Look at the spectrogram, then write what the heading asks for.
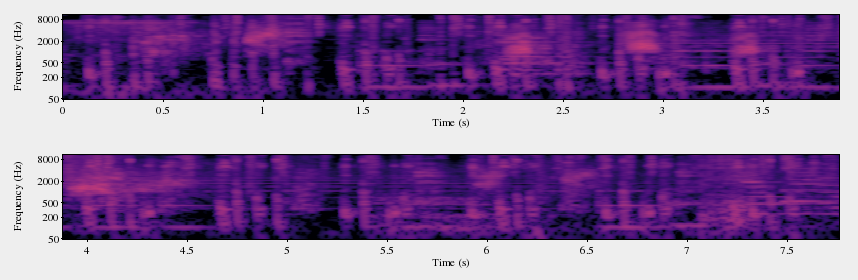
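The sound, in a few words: horse hooves and whinny, video game Breath of the Wild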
